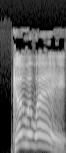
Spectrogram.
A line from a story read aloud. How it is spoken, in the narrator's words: shouted the wizards, some of them collapsing at the sheer subtlety of the humour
